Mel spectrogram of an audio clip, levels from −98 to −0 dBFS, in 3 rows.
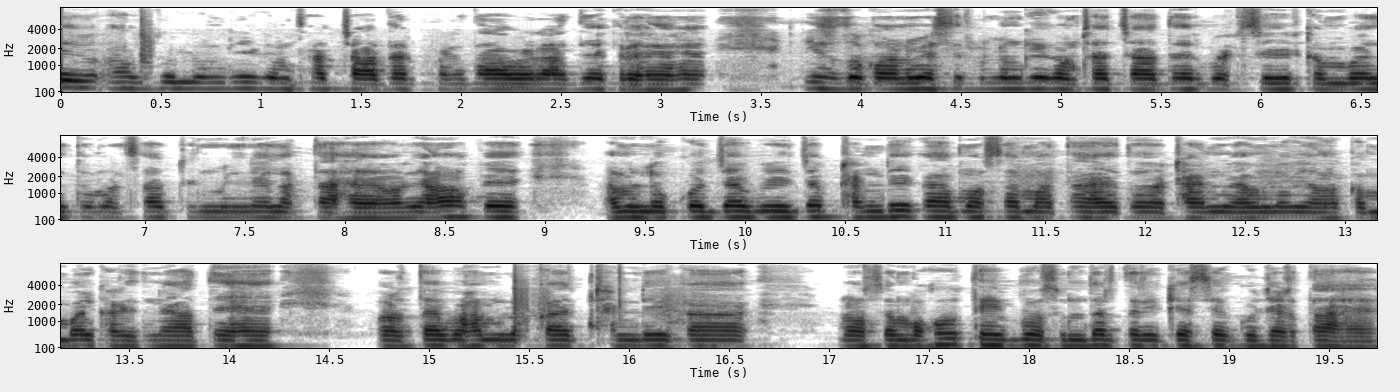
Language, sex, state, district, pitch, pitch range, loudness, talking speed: Hindi, male, Bihar, Saran, 150 Hz, 150-155 Hz, -17 LUFS, 175 wpm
